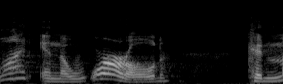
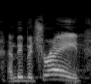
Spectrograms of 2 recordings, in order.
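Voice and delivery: normal talking voice

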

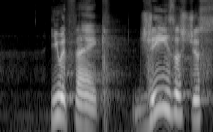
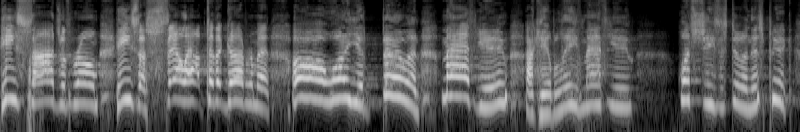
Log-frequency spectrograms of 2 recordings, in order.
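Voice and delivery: right-wing fans protesting Matthew; indignant protest; 8 semitones higher than usual. Retold or imitated. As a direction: protest the pick in disbelief. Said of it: "right-wingers are going".

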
